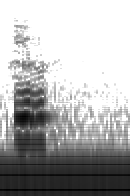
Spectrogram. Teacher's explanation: را کے ساتھ زیر آئی ہوئی ہے تو اب را کو ہم نا بریک پڑھیں گے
